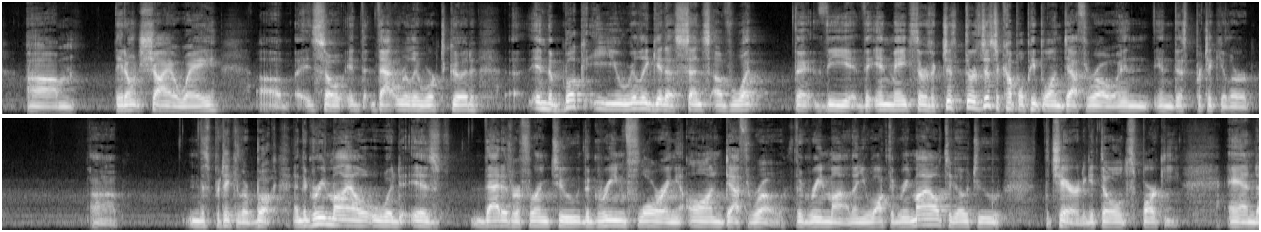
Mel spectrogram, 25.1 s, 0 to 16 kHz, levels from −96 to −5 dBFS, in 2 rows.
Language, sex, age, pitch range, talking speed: English, male, 30-49, 105-125 Hz, 195 wpm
